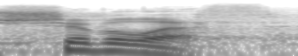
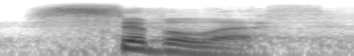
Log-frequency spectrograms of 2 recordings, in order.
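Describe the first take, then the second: First: The word begins with a 'sh' sound. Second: The word begins with a plain 's' sound. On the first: The speaker calls it right. "Say the word Shibboleth" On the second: The speaker calls it wrong. "They couldn't say the sh part of it"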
